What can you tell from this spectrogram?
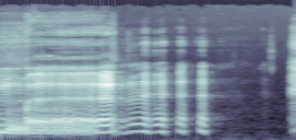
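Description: Loud hiccuping: a long, croaky voiced gulp followed by a few short, sharp hiccups in quick succession, with no talking.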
